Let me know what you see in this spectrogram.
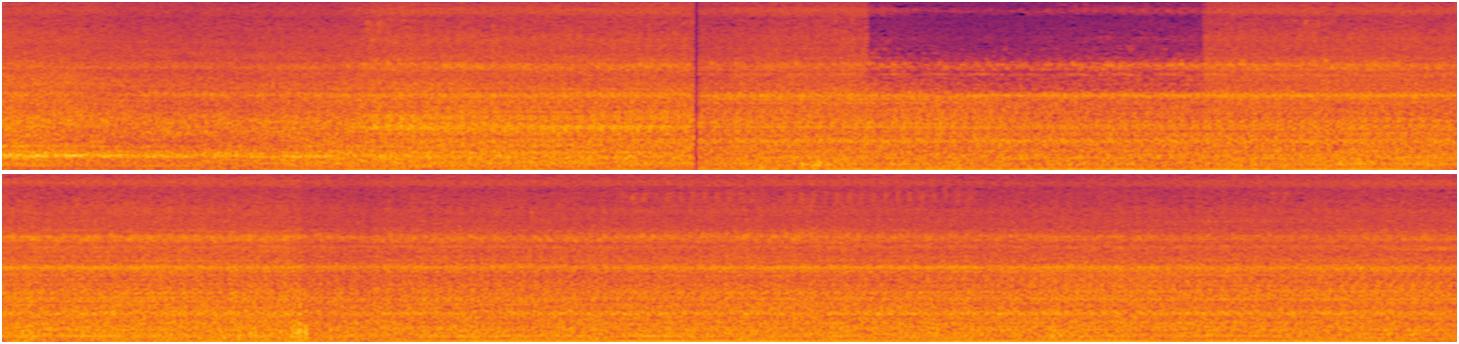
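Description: An East Midlands Trains diesel train running past, loudest in the first few seconds, then a steady rumble of trains moving through the station with a low hum and a steady high whine.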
